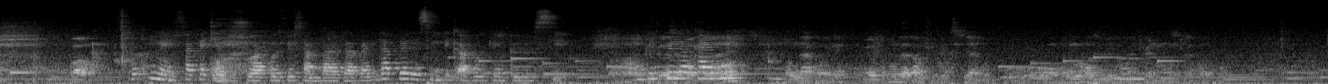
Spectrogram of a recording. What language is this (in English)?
French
